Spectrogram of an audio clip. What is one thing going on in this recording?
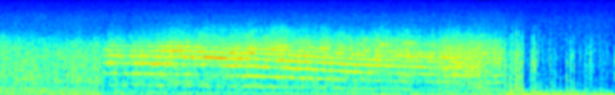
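An aircraft engine whines in a steep dive, its pitch falling.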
